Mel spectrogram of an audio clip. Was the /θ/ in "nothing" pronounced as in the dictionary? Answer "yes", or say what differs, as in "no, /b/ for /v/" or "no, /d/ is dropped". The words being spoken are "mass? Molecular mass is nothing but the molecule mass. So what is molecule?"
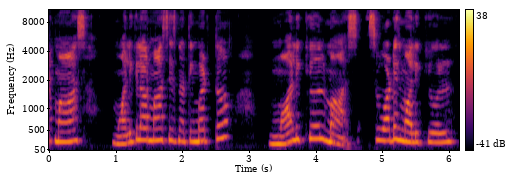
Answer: no, /t/ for /θ/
